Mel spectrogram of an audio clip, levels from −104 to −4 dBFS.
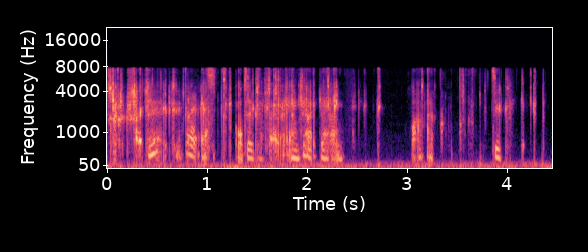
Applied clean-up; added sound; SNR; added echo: neural diffusion model UNIVERSE++.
